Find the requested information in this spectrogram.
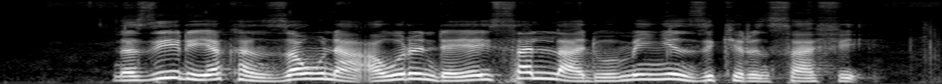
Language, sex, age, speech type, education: Hausa, female, 46-60, read, tertiary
